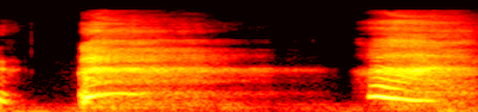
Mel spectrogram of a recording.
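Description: A woman's breathy gasp that fades out over about a second, followed near the end by a second short, breathy voiced breath.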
